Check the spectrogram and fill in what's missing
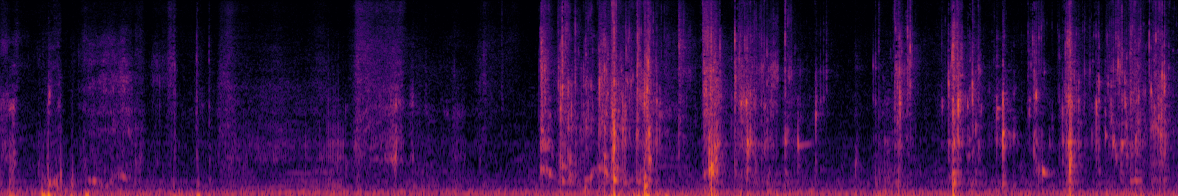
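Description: A clear plastic bottle, partly filled with water, is tilted and shaken while fingertips grip and tap its sides. Soft sloshing and crinkly plastic crunches sit over a steady low hum, growing busier after the first few seconds. Sharp, bright taps and squeezes punctuate the liquid sounds.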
